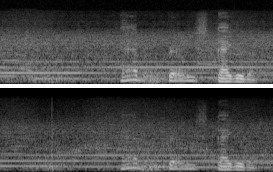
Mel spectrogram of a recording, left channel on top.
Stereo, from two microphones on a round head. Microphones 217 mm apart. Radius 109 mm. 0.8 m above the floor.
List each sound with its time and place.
1.2 s a man speaking: 20° left (ahead or behind)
